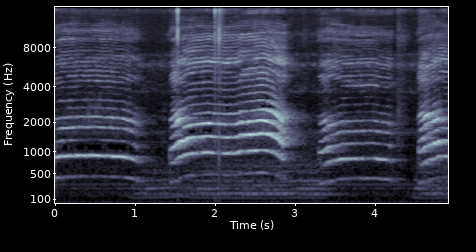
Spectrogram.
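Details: Angry domestic cat giving long drawn-out meows, three main wailing calls with rich harmonics, the middle one longest and rising slightly before falling, then a fourth starting at the end; indoor setting.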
